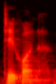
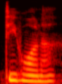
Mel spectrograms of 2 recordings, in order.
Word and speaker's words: Tijuana: Can you say it right for us? – Tijuana? – Tijuana. Very good. You got... – Tijuana. – Very good. Good job, guys.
